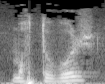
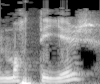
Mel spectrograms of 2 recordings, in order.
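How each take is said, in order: First: The later vowels are o-like, assimilated to the ending. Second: The later vowels are i-like, with no assimilation. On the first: "så brøyt jeg i til et O" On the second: "Det at jeg sier måttigir"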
